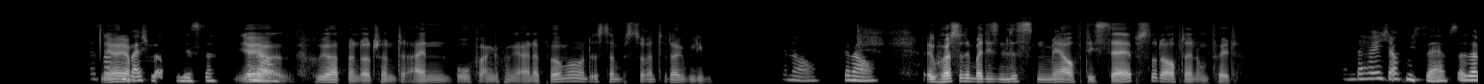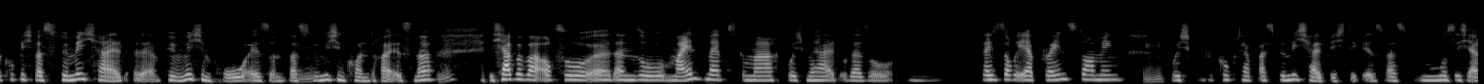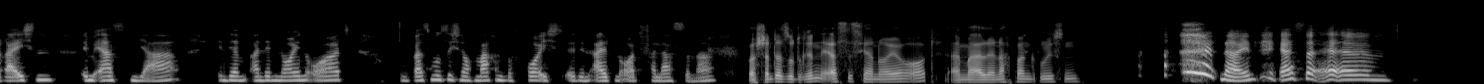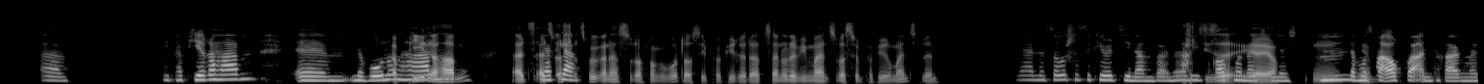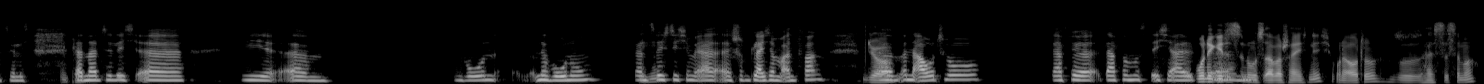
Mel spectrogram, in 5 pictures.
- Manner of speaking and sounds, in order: laugh; unintelligible speech; in English: "Social Security Number"
- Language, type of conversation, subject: German, podcast, Wie triffst du Entscheidungen bei großen Lebensumbrüchen wie einem Umzug?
